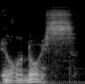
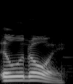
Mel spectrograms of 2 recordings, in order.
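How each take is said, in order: First: The final S is pronounced. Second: The final S is silent. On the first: The speaker calls it wrong. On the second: The speaker calls it right.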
